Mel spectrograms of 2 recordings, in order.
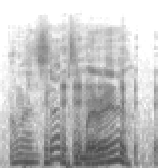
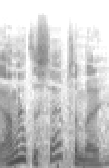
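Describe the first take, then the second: First: Fast, higher rushed threat; rushed mock threat. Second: Said in the usual way. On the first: Telling his friend about the rude guy, rushed mock threat. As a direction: blurt the threat out fast, half joking. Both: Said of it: "I'm like".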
